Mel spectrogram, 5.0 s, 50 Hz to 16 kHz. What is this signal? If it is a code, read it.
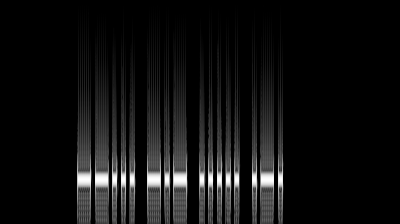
Morse code, heard as a keyed tone, about 22 wpm, 700 Hz. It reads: 7K5R
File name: practice / 22wpm / Four Letter-Number Combinations - 22wpm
